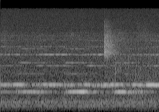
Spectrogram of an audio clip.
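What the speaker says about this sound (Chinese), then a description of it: "你记得我们家那个消防车一直轰，然后一直响，响不停" A fire engine siren holds a steady, wailing tone that sounds muffled and distant, over low background hum, with a short higher burst of noise partway through. No speech.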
